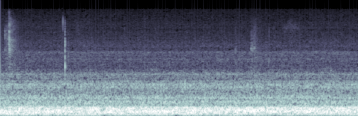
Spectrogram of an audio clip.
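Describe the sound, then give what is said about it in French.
Steady, loud low-frequency drone of an airplane cabin in flight as the plane changes altitude, a constant engine rumble and airflow roar filling the space, with a couple of faint brief clicks on top. “Oulala là là, on change d'altitude. Il y a eu un petit trou d'air ou je sais pas quoi là.”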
